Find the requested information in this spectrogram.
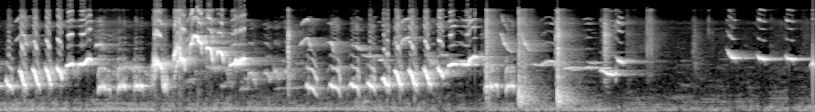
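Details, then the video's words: White-rumped shama singing loudly to provoke other shamas to fight: fast repeated chattering notes in rapid bursts, swooping whistles, and sharp clicks, with loud pauses between phrases. "KICAUAN NYA LANTANG,,PASTI LANGSUNG FIGHTER BONGKAR ISIAN"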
